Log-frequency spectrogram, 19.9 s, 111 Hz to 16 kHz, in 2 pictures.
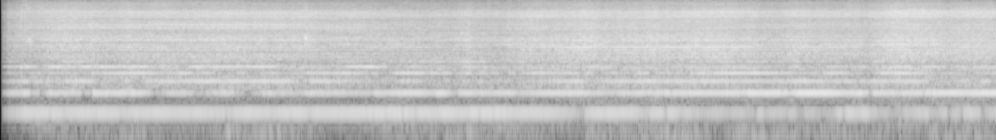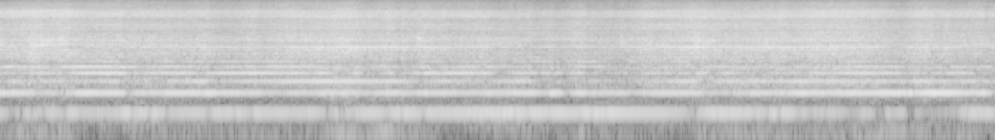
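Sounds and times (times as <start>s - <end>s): cutter rumbling through wood: 0.0s - 19.9s
router spindle whine: 0.0s - 19.9s.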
